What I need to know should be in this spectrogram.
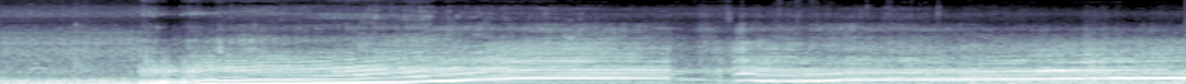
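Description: A car engine revs hard and roars as the car speeds away, rising and falling in pitch.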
